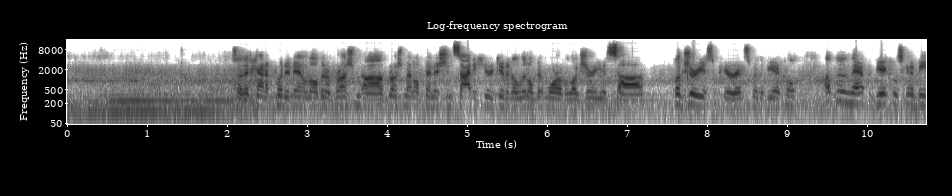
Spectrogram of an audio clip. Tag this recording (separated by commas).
Vehicle, Speech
